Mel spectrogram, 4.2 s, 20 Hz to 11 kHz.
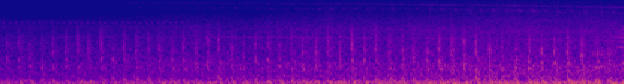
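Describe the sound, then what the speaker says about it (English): Helicopter in ARMA 3 flying in and passing overhead, a pulsing rotor chop over a low engine rumble that grows steadily louder as it nears, with no voices over it. "Sounds like a helo."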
